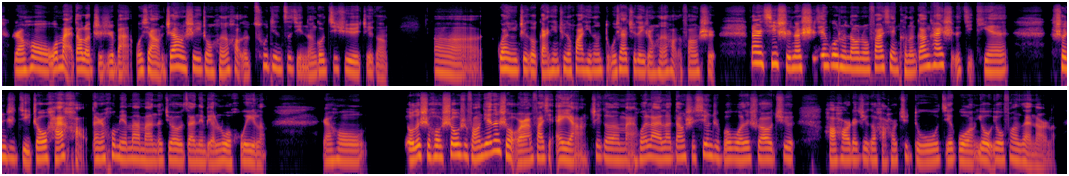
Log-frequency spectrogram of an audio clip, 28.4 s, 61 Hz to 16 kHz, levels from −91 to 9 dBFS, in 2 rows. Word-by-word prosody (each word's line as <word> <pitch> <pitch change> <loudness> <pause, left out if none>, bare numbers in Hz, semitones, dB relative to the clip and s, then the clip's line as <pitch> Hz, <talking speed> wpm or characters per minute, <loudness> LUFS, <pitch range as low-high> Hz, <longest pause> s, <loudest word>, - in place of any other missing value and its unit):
然 175 +1 +2
后 195 -2 0
我 - - +1
买 205 0 +5
到 185 - +4
了 170 - +4
纸 140 -4 -1
质 160 - -2
版， - - -1
我 165 - -3
想 145 -5 +1
这 220 - +5
样 225 -1 +4
是 200 +1 +3
一 185 - -3
种 170 -4 -3
很 155 +1 -5
好 - - -5
地 130 - -8
促 235 - -5
进 210 -4 -4
自 200 +2 -5
己 - - -5
能 140 - -7
够 165 +2 -2
继 195 +4 -3
续 165 -5 -1
这 80 - -6
个 - - -9 0.6
呃， 150 -5 -6 0.2
关 195 -2 +1
于 175 - -3
这 185 +1 +1
个 165 -1 -1
感 150 0 +2
兴 175 - -4
趣 190 - -5
的 175 - -2
话 180 0 +2
题 170 -2 -5
能 170 +1 -5
读 155 - -7
下 185 +2 0
去 180 - -4
的 165 - -1
一 - - -4
种 145 -1 -5
很 150 0 -5
好 160 - -8
的 - - -16
方 155 +1 -6
式。 450 - +1 0.4
但 285 0 +9
是 260 - +2
其 275 -1 +7
实 215 -5 +7
呢， 210 0 +6
实 225 - +8
践 240 +5 +3
过 245 0 +4
程 215 -2 0
当 190 0 +1
中 185 0 -1
发 210 +2 +4
现 210 -3 -2
可 170 -3 -7
能 160 0 -4
刚 215 +5 +3
开 245 +1 +6
始 - - +2
的 175 - -6
几 180 - -10
天， 160 -1 -3 0.5
甚 205 -3 +3
至 180 -1 -3
几 155 -6 -3
周 175 +4 +2
还 170 -2 +6
好， - - -4
但 170 - -2
是 175 - 0
后 215 +4 -5
面 175 -4 -3
慢 170 0 -2
慢 150 -1 -3
地 155 - -5
就 160 +1 -4
要 155 -1 -1
在 145 0 -2
那 145 -1 -5
边 140 - -4
落 150 0 -1
灰 140 0 -3
了。 130 -1 -9 0.7
然 150 - -5
后 145 -2 -5 0.5
有 160 - +4
的 200 - +4
时 210 - +6
候 200 0 +1
收 225 +2 +5
拾 210 - -2
房 180 -1 0
间 235 +4 +4
的 285 - +5
时 230 - +3
候 195 - +2
偶 - - -4
然 150 +2 +5
发 180 0 +1
现， 180 0 -5
哎 165 - +4
呀， 155 0 0
这 200 - -3
个 165 -3 -4
买 160 0 -5
回 175 +4 -4
来 185 -3 +1
了， 175 +1 -3
当 185 0 -2
时 190 - -2
兴 210 +3 -1
致 185 -2 -7
勃 170 - -5
勃 165 -1 -2
地 170 - -2
说 170 0 -4
要 165 0 +1
去 170 0 -4 0.4
好 150 - 0
好 165 +1 -4
儿 160 - 0
地 165 - -3
这 165 -1 -6
个， 160 0 -5
好 165 - -9
好 155 - -10
儿 - - -8
去 190 +5 -7
读， 150 -3 -5
结 160 -1 -3
果 150 -4 -3
又 160 - 0
又 165 -1 -2
放 165 -1 -7
在 145 -5 -2
那 110 0 -7
儿 - - -7
了。 - - -22
170 Hz, 315 characters per minute, -23 LUFS, 155-195 Hz, 0.7 s, 但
